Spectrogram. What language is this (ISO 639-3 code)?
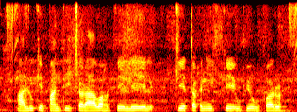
mai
